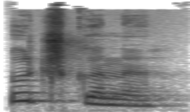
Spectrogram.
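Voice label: "ытшкыны", Komi, female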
